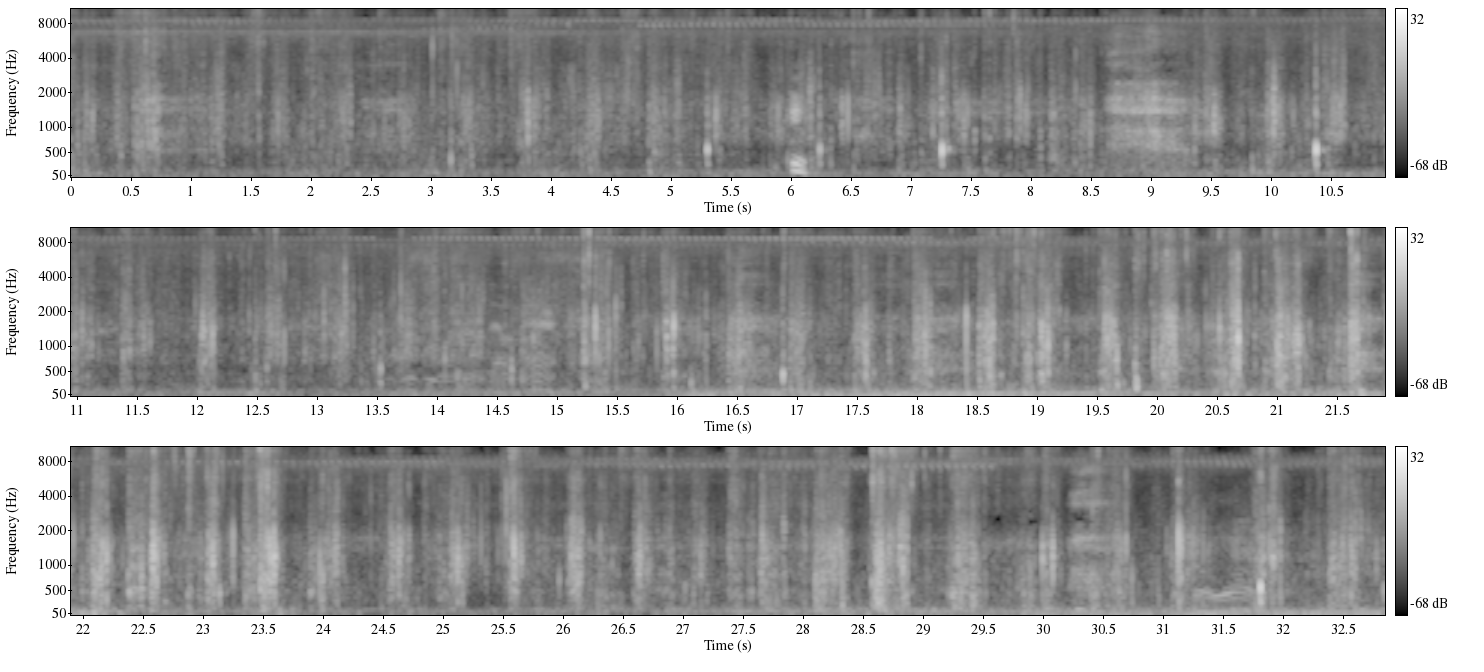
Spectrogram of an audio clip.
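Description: Footsteps of a hiker walking over a rough, uneven trail. The steps are sparse at first and then settle into a steady, louder stride through the second half, with a low rumble for a few seconds partway through.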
